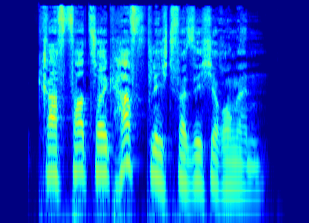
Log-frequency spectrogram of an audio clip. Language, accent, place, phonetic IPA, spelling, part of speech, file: German, Germany, Berlin, [ˈkʁaftfaːɐ̯t͡sɔɪ̯kˌhaftp͡flɪçtfɛɐ̯zɪçəʁʊŋən], Kraftfahrzeug-Haftpflichtversicherungen, noun, De-Kraftfahrzeug-Haftpflichtversicherungen.ogg
- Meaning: plural of Kraftfahrzeug-Haftpflichtversicherung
